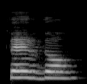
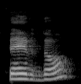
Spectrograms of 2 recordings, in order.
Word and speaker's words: cerdo: You can always say as an S, because some countries and some parts of Spain, instead of making the th sound, make an S.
